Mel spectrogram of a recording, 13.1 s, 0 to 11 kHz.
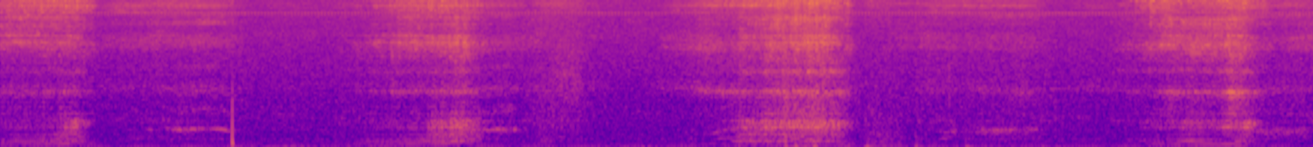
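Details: Men snoring while sleeping on the floor of a room in a Korean farm home: slow, rhythmic, rasping snores, about one every four seconds (roughly 15 a minute), in a quiet room. Ordinary snoring.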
